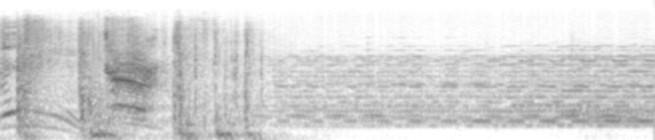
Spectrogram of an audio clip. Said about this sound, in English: The front of his gun slapped against the side of my head, and I went down to my knees.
